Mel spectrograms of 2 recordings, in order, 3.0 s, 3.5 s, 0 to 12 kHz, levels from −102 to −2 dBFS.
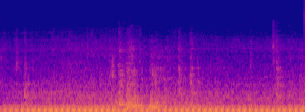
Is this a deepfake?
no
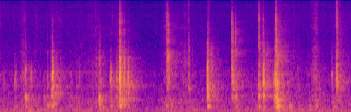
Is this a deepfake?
no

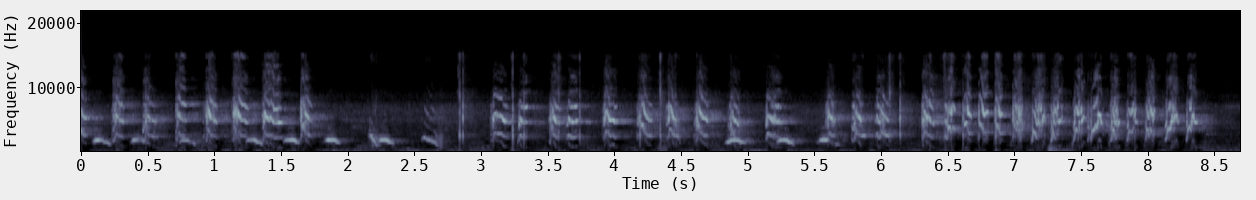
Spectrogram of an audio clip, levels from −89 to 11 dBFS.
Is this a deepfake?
yes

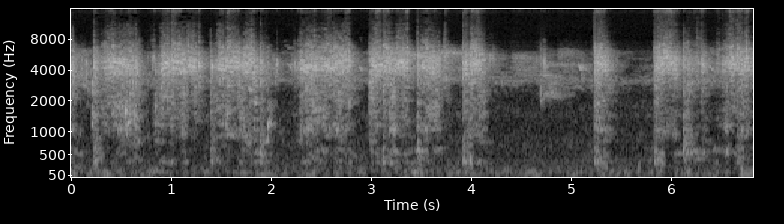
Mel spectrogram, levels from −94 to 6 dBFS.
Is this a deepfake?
no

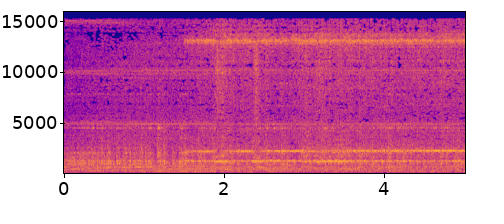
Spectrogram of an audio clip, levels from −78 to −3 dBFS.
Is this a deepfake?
no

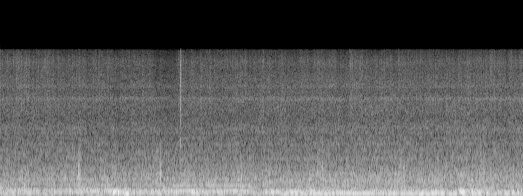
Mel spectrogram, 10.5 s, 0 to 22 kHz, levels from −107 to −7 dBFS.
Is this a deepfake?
no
